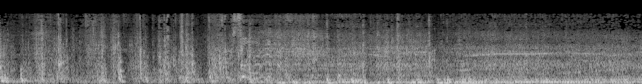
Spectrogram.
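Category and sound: vehicle, car engine starting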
